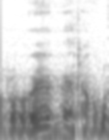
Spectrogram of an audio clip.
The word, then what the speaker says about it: Loewe: 로에베를 처음 접한 사람 LOEWE를 처음 읽는 사람은 똑바로 로에베라고 읽을 수가 없어요 왜냐하면 스페인어니까요 로에베라는 브랜드가 있다는데 백화점에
